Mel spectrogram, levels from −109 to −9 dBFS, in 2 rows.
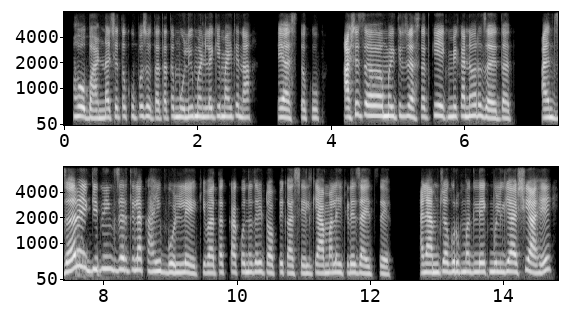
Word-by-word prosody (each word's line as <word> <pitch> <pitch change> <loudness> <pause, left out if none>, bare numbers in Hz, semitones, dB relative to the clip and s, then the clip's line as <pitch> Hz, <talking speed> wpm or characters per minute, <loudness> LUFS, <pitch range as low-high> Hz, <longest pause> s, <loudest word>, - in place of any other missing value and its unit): हो, 255 0 +4
भांडणाचे 215 +1 -2
तर 250 - -5
खूपच 255 +1 -5
होतात. 215 -4 -4
आता 220 +3 -6
मुली 240 0 +1
म्हणलं 250 -1 +1
की 260 - -3
माहिती 250 0 -1
आहे 265 - -1
ना, 225 0 -1 0.4
हे 235 - +2
असतं 215 -1 0
खूप. 220 -2 -7 0.4
असेच 280 +4 0
अ, 270 -2 +4
मैत्रिणी 260 0 +1
असतात 235 +1 0
की 280 - -1
एकमेकांवर 255 +2 0
जळतात 210 -4 +1 0.5
आणि 225 0 +4
जर 265 - +6
एकीने 320 -3 +2
जर 300 +1 +1
तिला 290 0 +1
काही 255 0 -1
बोलले 225 -1 +1
किंवा 220 -1 -2
आता 215 +2 -2
का 230 - -2
कोणतरी 230 +1 -2
टॉपिक 220 0 -4
असेल 205 0 -3
की - - -2
आम्हाला 215 +2 +1
इकडे 220 0 -2
जायचंय 195 -2 -2 0.5
आणि 220 +1 +3
आमच्या 225 +2 +3
ग्रुपमधली 240 -1 0
एक 240 0 0
मुलगी 240 0 0
अशी 240 +3 +3
आहे, 230 +3 +5
235 Hz, 185 wpm, -22 LUFS, 220-255 Hz, 0.5 s, जर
